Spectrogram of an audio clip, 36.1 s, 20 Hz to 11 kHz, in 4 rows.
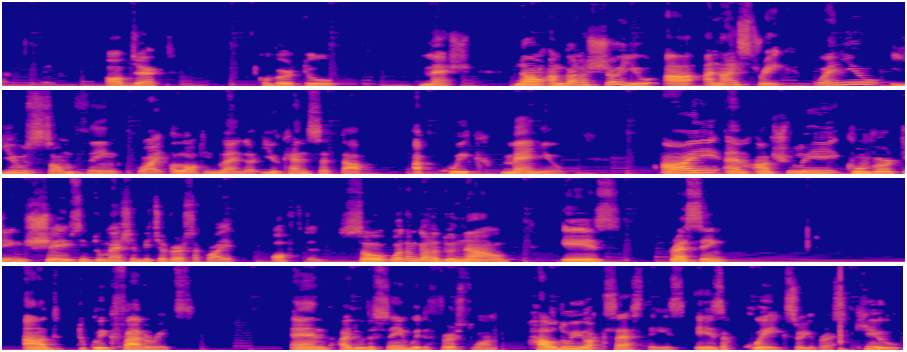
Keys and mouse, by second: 1.0-32.0 drag, 35.6 q.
